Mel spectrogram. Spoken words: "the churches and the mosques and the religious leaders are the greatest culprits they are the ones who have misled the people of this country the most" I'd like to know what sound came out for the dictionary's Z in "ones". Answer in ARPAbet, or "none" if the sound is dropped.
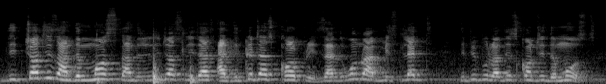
none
